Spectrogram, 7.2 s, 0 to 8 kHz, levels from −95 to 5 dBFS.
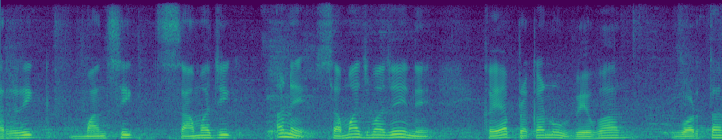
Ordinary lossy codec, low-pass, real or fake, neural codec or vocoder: none; none; real; none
